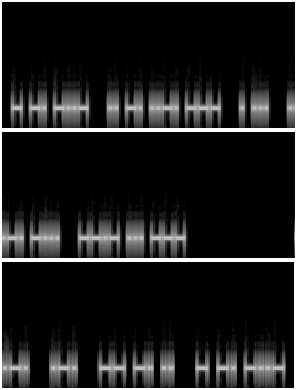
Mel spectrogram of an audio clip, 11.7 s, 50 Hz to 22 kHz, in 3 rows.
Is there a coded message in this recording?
Yes: Morse code from 0.1 to 11.6 s, heard as a keyed tone, about 29 wpm, 700 Hz. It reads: TNX INFO ES FB QSO R R MNI TNX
